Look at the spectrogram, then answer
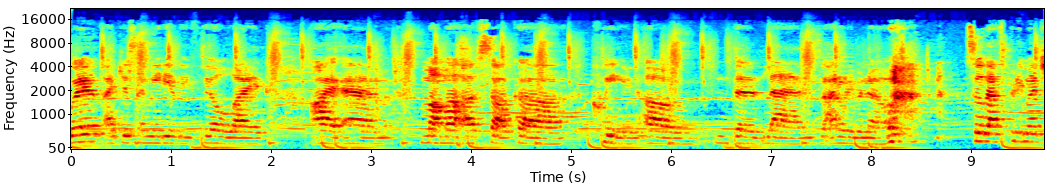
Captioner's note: laughs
